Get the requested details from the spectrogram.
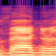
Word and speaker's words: Wagner: His name is pronounced Wagner Decisse, and here in the United States might say Wagner, but I'm going to call him Wagner. That's the way they say it down there.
